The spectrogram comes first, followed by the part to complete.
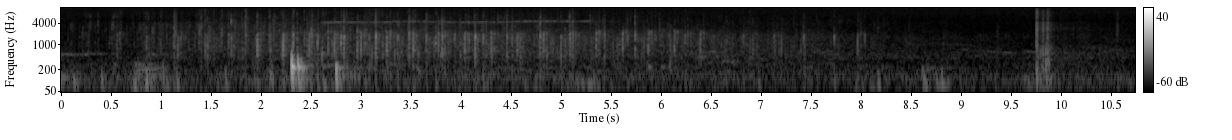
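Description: Faint applause from a crowd, swelling about two seconds in and dying away, with a thin high whistle partway through. Near the end there is a single sharp bang.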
